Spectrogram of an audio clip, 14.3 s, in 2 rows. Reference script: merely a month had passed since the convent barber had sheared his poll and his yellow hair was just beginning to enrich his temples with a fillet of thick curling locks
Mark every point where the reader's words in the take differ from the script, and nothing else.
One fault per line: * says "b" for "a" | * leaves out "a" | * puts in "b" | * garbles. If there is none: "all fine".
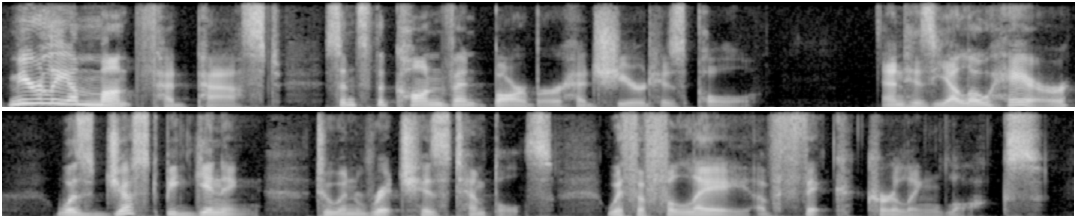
all fine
